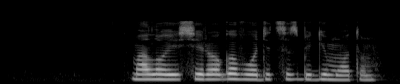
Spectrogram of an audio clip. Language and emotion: Russian, neutral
